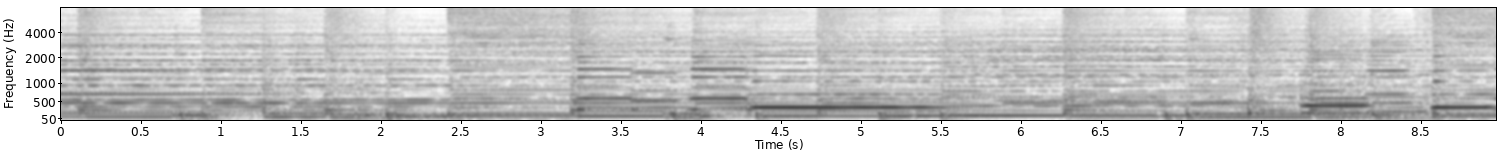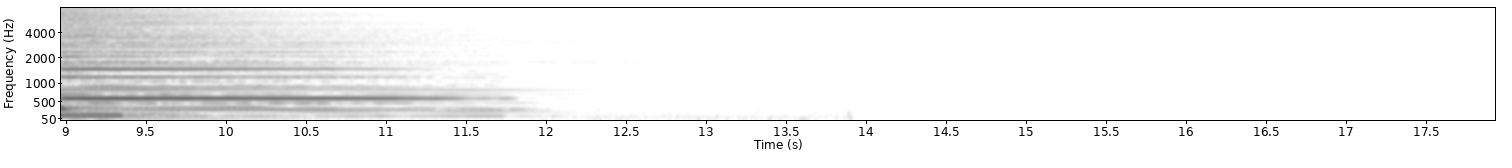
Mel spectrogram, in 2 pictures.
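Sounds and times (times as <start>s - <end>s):
saxophone: 0.0s - 12.2s.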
